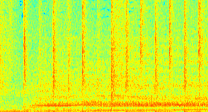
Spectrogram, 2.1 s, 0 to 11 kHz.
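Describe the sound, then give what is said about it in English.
A Cadillac ATS-V with a twin-turbo 3.6-liter V6 and 464 horsepower launches off the line at Willow Springs Raceway, its engine note climbing steadily in pitch over loud, continuous tire squeal. “Immediately off the line, you know there's something special about the performance of this new Cadillac ATS-V. At the heart of this beast is Cadillac's upgraded twin-turbo 3.6-liter V6 engine.”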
